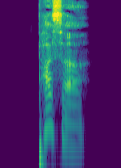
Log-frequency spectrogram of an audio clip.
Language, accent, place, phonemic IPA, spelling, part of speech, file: German, Germany, Berlin, /ˈpasa/, Passah, proper noun, De-Passah.ogg
- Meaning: 1. Passover 2. Passover lamb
